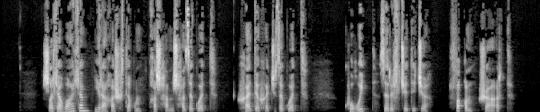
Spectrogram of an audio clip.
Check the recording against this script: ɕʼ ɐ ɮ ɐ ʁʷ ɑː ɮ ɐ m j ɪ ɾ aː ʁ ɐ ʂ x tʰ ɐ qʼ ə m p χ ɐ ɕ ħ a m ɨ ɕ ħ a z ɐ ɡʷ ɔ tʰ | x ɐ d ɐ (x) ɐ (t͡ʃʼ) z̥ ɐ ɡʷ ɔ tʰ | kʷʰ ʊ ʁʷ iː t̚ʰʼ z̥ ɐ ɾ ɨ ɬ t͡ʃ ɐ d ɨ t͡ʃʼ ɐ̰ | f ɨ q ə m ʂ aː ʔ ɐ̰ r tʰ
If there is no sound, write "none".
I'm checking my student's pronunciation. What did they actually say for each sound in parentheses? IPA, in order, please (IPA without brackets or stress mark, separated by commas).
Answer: x, t͡ʃʼ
